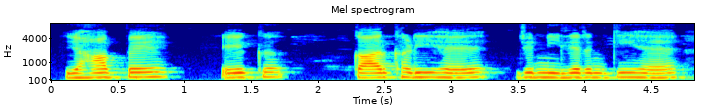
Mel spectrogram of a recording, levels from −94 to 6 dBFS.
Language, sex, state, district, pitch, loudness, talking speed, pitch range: Hindi, female, Uttar Pradesh, Lalitpur, 185 Hz, -18 LUFS, 135 wpm, 180-195 Hz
